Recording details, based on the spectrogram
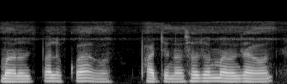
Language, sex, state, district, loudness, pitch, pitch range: Chakma, male, Tripura, Unakoti, -18 LUFS, 140 Hz, 130-150 Hz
